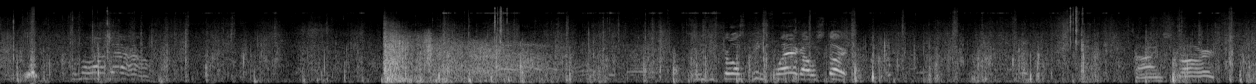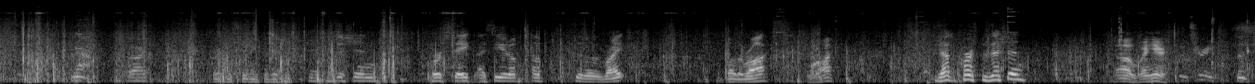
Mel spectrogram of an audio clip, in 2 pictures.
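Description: Boots crunch on dry, rocky ground.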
